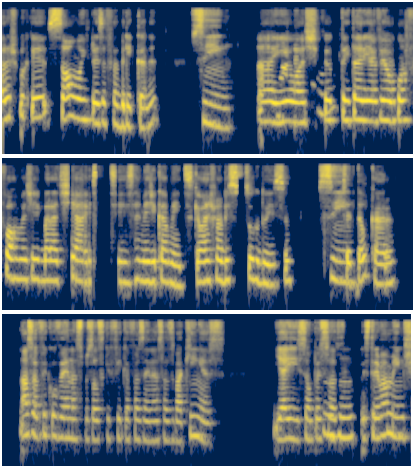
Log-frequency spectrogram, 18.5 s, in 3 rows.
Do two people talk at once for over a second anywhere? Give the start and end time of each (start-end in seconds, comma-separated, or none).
none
